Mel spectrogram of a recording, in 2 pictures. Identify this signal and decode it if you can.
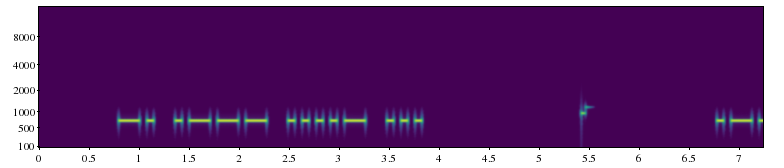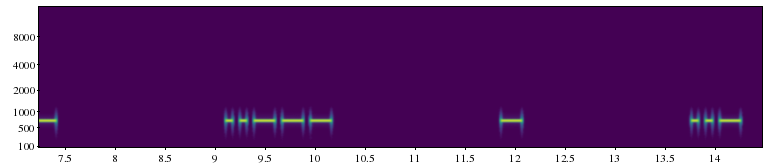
Morse code, heard as a keyed tone, about 17 wpm, spaced as for 7 wpm, 700 Hz. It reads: NJ4S W2TU
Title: USA Call Signs - 8x Character Spacing - 17wpm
